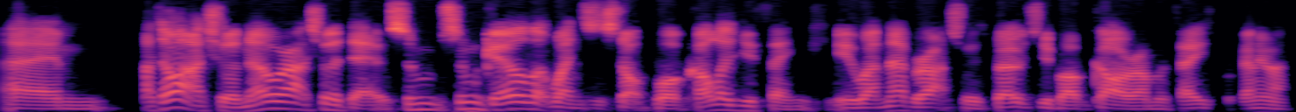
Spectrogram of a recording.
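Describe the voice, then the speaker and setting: A jokey English man bantering on a football podcast. His voice is a little low. It comes through a dry, slightly muffled mic. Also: animated, rapid-fire, a bit bright, dry recording. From England. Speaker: podcast co-host. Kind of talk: casual chat.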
